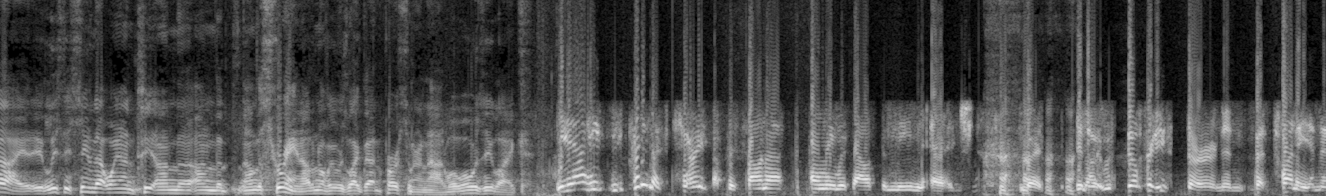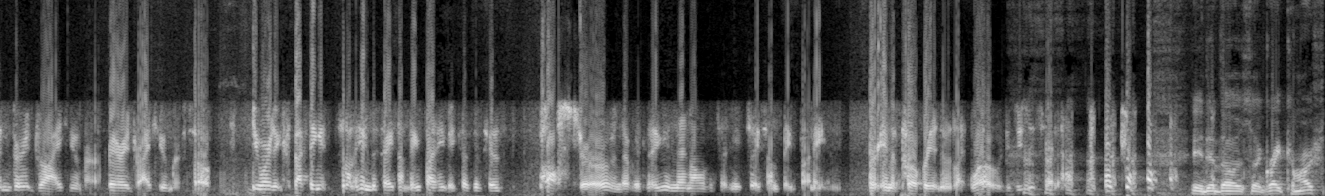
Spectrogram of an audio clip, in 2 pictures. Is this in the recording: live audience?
no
